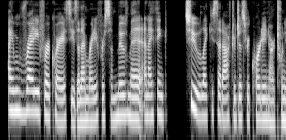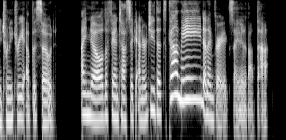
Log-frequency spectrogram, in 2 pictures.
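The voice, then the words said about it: Sick voice from a cold, moody. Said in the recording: “I've caught myself a little stress cold. And while my voice sounds extra moody today”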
